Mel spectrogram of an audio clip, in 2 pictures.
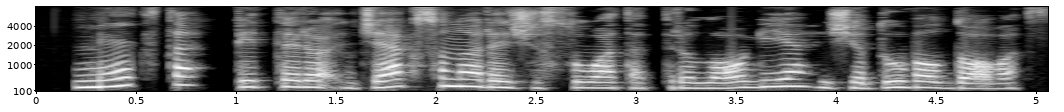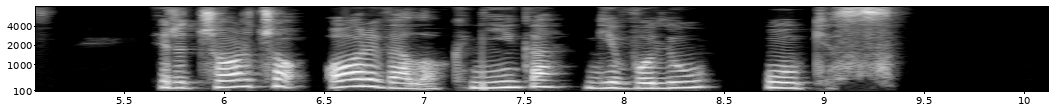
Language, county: Lithuanian, Klaipėda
